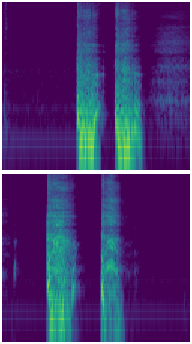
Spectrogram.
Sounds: Cough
